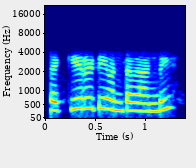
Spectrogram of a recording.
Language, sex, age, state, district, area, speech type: Telugu, female, 18-30, Telangana, Khammam, rural, conversation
